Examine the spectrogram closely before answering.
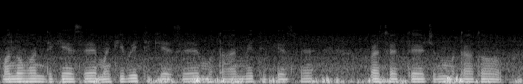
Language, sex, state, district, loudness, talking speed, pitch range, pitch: Nagamese, male, Nagaland, Kohima, -17 LUFS, 215 wpm, 120-130 Hz, 125 Hz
